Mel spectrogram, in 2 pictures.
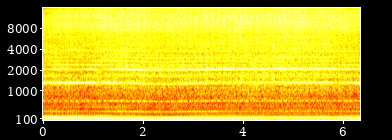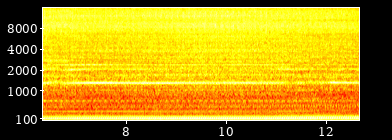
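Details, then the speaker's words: BMW E46 M3 after new spark plugs, ignition coils and valve cover gasket, ratchet removed from the crank pulley: steady, even idle with smooth low hum, no knocks, ticks or misses; engine sounds healthy. "I cannot believe that that didn't cause something. That sounds a lot better without a ratchet."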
